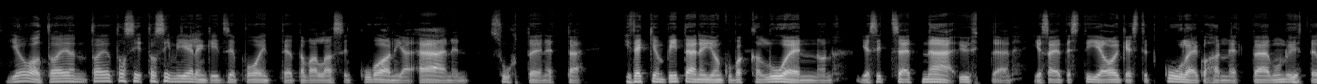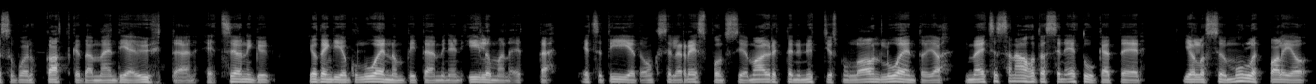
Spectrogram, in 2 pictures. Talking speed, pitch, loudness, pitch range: 190 wpm, 110 Hz, -23 LUFS, 100-125 Hz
